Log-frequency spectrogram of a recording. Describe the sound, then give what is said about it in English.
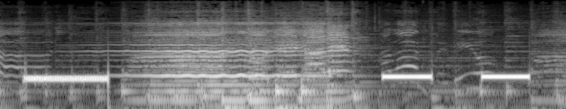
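A telephone busy signal: a steady electronic tone pulses on and off, broken partway through by a louder stretch of mixed, music-like sound before two more short beeps return. “Yeah, they might just leave the phone off the hook.”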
